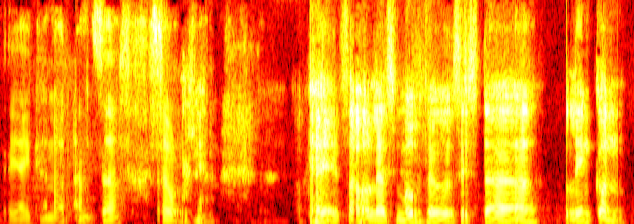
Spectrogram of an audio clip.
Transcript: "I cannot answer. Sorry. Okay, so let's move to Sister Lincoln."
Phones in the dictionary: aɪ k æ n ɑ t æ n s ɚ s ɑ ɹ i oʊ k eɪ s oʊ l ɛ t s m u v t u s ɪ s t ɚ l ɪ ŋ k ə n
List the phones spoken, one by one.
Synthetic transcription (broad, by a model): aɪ k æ n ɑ t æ n s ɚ s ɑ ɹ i oʊ k eɪ s oʊ l ɛ t s m u v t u s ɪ s t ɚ l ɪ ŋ k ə n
